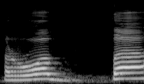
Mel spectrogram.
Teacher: را کو موٹا پڑھیں گے اور با مشدد پر زور دیں گے۔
